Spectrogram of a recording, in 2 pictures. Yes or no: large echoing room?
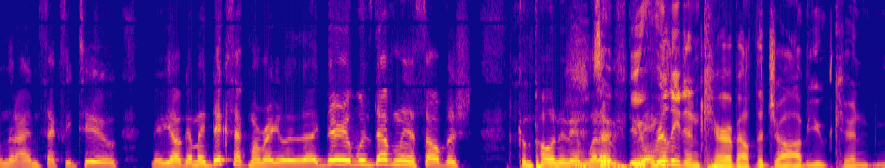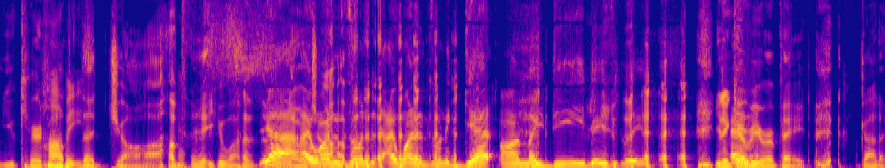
no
